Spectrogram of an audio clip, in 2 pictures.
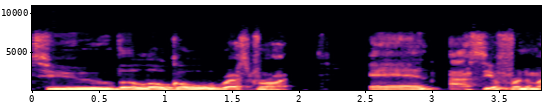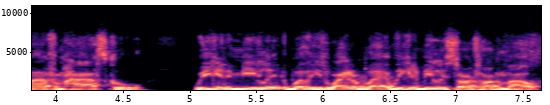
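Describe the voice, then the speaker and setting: Lively intonation marks a man speaking at a very fast pace. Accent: Virginia. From rural Virginia, US South. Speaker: crime novelist. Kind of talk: interview.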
